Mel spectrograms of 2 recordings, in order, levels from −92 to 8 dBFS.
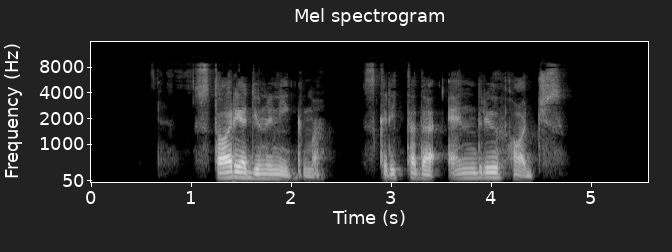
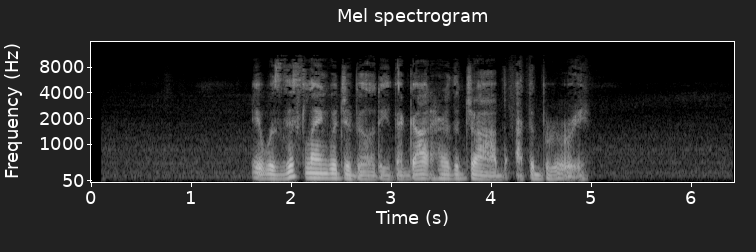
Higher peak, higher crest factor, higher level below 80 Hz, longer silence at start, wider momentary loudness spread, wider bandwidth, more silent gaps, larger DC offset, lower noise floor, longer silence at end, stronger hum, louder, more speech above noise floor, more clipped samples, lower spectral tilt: first, 0 dBFS vs -6 dBFS; about the same, 20 dB vs 22 dB; second, -68 dBFS vs -56 dBFS; second, 1.05 s vs 1.6 s; first, 21 LU vs 10 LU; second, 9.2 kHz vs 10.5 kHz; first, 2.50-2.69 s vs none; neither; second, -50 dBFS vs -60 dBFS; second, 0.9 s vs 1.45 s; neither; first, -18 LUFS vs -26 LUFS; about the same, 32 dB vs 35 dB; neither; about the same, -6 dB/octave vs -6 dB/octave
